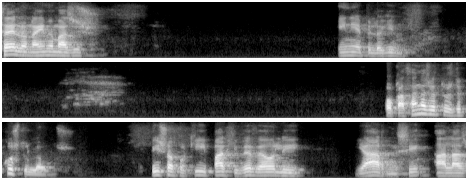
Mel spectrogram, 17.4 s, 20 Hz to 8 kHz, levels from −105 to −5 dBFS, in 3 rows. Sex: male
